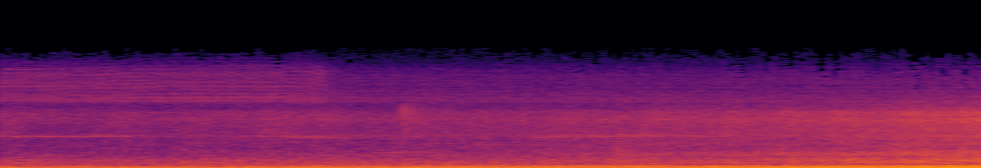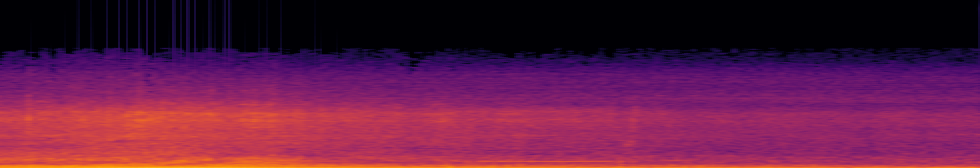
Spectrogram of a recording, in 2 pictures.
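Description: A motor vehicle driving past, its engine growing louder to a peak about seven seconds in and then fading away.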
